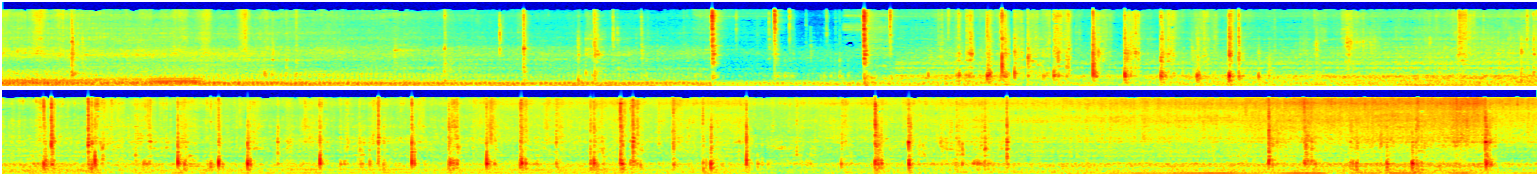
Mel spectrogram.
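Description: An engine runs steadily for the first several seconds, then a metal ladle repeatedly scrapes and knocks against a steel wok while corn kernels and sliced onion fry in oil, with a sizzle underneath.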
